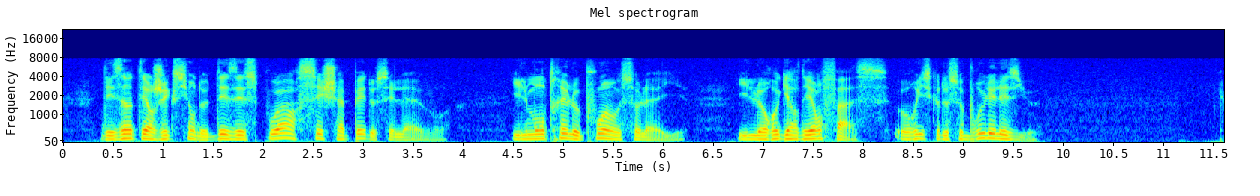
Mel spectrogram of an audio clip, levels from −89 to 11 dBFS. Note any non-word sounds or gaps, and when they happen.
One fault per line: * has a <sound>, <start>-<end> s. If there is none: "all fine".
all fine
